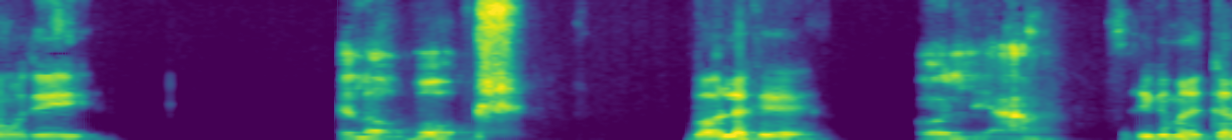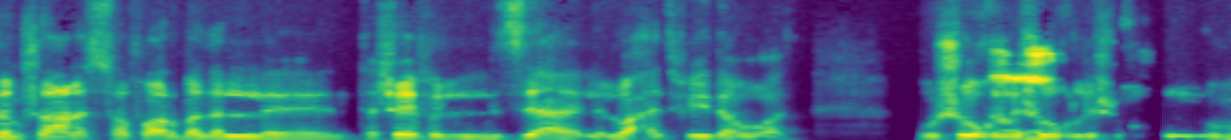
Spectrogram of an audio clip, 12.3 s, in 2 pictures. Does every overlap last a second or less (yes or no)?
yes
